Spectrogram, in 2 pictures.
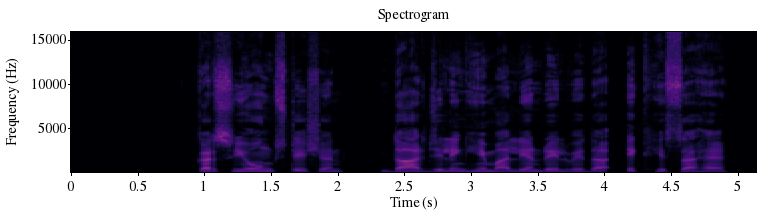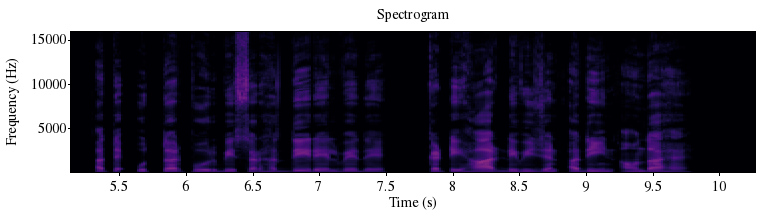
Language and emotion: Punjabi, neutral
